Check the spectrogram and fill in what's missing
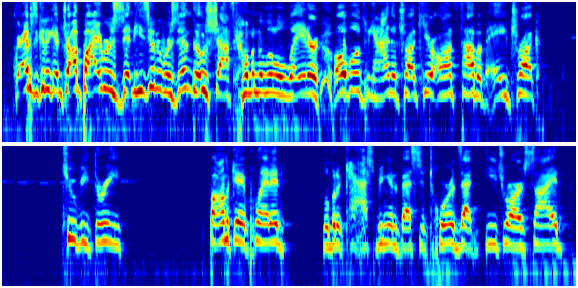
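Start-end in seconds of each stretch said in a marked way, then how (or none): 0.1-8.5 loud, high esports caster call; live play-by-play. Real, not acted. Caster calling a firefight for viewers, excited play-by-play. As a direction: call the action with rising urgency.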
